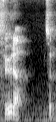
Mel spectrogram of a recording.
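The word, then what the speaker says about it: foeder: that's interesting what is a foider well it's pronounced fuda that's what it says in its simplest form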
